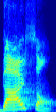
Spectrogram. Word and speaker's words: garçon: Le garçon, le garçon. Repeat everyone, G-A-R-C-O-N, G-A-R-C-O-N, garçon, le garçon. What is garçon? Garçon means boy, garçon means boy.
